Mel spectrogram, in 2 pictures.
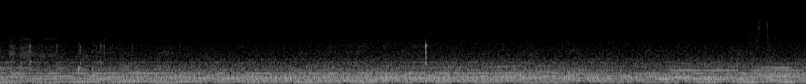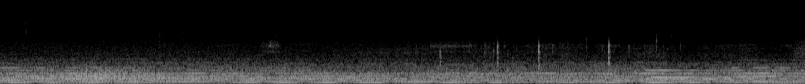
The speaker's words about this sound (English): Oh. Listen to that chopper.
